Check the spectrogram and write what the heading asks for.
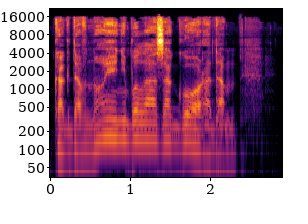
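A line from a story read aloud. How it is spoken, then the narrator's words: Cheerful purring, surprised muttering. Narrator (Russian): Клаудия бодро мурчала себе под нос и иногда удивленно бормотала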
